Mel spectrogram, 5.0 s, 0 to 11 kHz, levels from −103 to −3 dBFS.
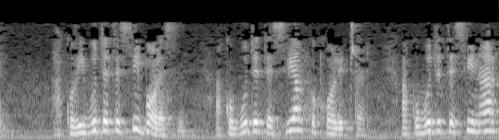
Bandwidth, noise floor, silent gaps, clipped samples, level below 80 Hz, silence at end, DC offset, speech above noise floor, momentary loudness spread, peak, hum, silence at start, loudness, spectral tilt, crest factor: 6.6 kHz; -37 dBFS; none; under 0.1%; -40 dBFS; 0 s; under 0.1%; 21 dB; 17 LU; 0 dBFS; none; 0 s; -16 LUFS; -6.5 dB/octave; 16 dB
